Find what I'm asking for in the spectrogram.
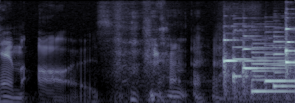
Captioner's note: laughs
